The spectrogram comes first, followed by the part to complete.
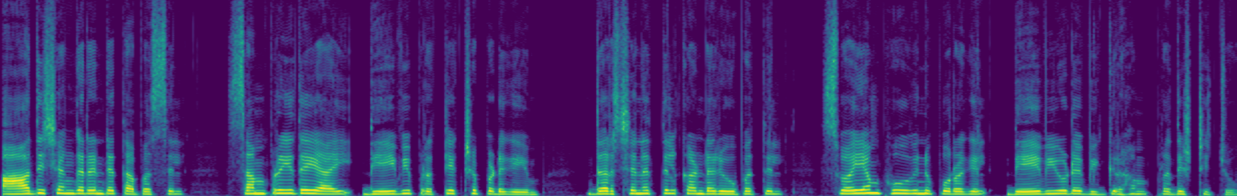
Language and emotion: Malayalam, neutral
